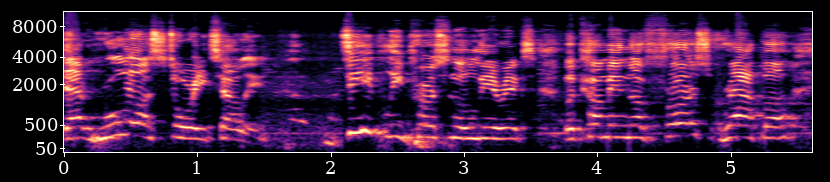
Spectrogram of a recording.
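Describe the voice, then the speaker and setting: With a New York accent, a man uses a raised, projected voice at an extremely high pitch with ordinary pitch variation, over noticeable background noise. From Yonkers, New York. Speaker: county executive. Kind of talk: public speech.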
